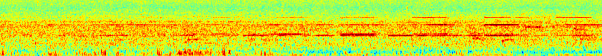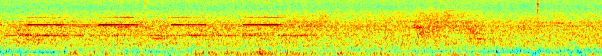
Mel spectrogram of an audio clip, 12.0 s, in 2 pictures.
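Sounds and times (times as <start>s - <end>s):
freight train rumbling: 0.0s - 12.0s
high electronic beep: 2.1s - 9.0s.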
